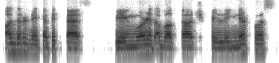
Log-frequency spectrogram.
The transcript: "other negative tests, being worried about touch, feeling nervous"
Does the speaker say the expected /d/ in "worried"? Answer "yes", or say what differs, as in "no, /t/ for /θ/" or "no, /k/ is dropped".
yes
